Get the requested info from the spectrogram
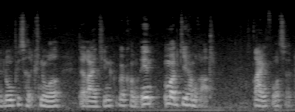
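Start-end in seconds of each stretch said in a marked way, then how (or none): none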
